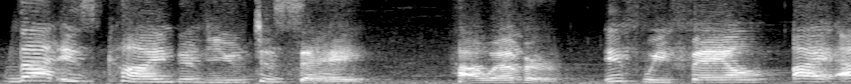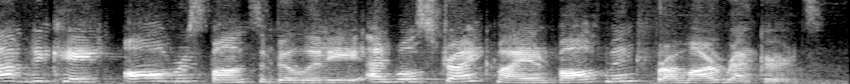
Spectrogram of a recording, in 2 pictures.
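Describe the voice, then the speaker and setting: An actress voicing a quirky, flippant female ship AI that speaks in a crisp, deadpan way. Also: on the high side, normal speed, a little hiss or hum, rough recording. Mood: dry. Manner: crisp, clipped, deadpan sarcasm. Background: game music score.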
